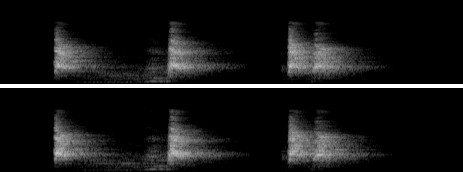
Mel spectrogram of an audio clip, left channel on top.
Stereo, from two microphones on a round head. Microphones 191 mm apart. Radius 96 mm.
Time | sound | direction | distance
0.5 | a dog barking | 40° right (ahead or behind) | 1.1 m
